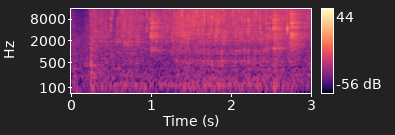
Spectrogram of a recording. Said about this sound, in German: Er nimmt den großen Topf mit den gekochten Salzkartoffeln und gießt das Wasser vorsichtig ab. Lass aber noch einen halben Liter Wasser drinnen.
